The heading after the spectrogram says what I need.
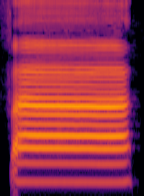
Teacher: ऊपर के दांतों के किनारे और निचले होठ के तर हिस्सा से अदा होता है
